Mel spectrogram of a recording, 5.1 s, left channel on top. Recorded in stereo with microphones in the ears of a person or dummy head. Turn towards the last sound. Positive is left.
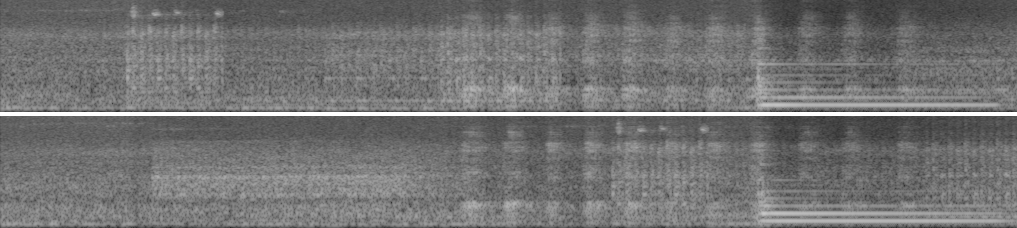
turn(degrees=75)  # may be behind; listen again after turning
